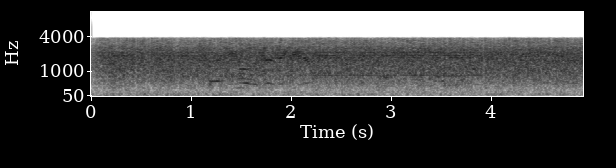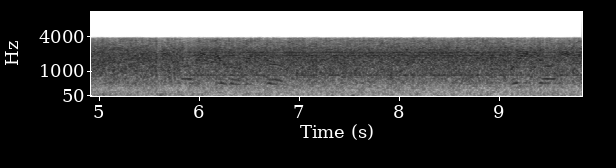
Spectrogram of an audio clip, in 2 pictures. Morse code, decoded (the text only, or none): none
